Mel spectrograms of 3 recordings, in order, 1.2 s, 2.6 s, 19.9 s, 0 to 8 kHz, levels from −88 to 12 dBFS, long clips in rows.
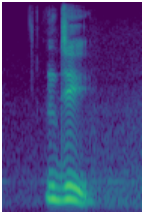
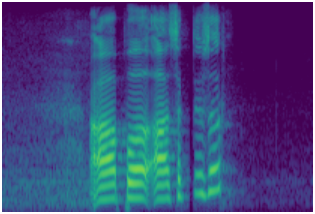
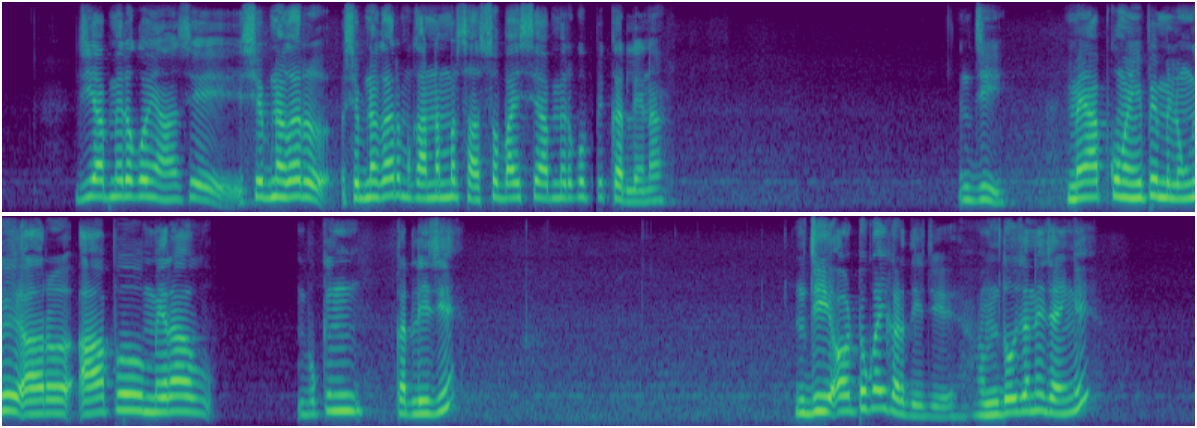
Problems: background sounds at intervals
